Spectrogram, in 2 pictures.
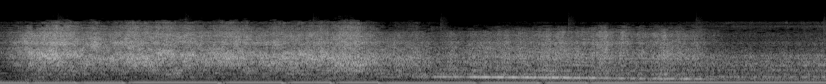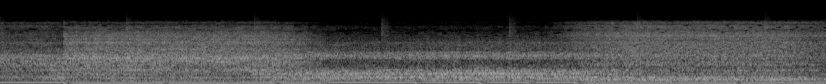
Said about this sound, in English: NATO is sending a message to Russia. For the next two weeks, 250 military aircraft and 10,000 soldiers will dominate these skies. They're practicing how to respond to a Russian attack.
